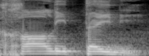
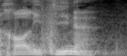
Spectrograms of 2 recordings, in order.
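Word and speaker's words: خالدين: garib ini ada kata kholidaini biasanya yang sering kita temui di Alquran itu kholidina ya kholidina tapi khusus di sini kholidaini hati-hati ya Jangan dibaca kholidina ada lagima Amin Biasanya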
